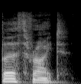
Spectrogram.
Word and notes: birthright: British English

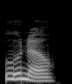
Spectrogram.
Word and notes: uno: British English

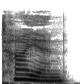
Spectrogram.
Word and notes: tie-in: American English

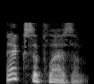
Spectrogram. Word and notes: exoplasm: British English

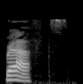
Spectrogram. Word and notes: rafts: British English

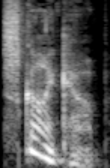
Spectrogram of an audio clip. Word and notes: skycap: British English

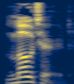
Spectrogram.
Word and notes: motored: British English

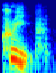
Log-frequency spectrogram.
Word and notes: creep up: British English

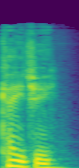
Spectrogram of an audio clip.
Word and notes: cagey: British English

